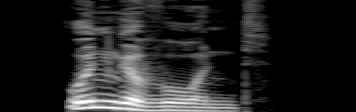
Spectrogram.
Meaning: 1. uncustomary, unusual 2. unfamiliar, unaccustomed
- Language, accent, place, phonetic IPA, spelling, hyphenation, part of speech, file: German, Germany, Berlin, [ˈʊnɡəˌvoːnt], ungewohnt, un‧ge‧wohnt, adjective, De-ungewohnt.ogg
